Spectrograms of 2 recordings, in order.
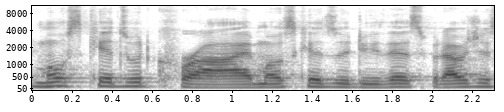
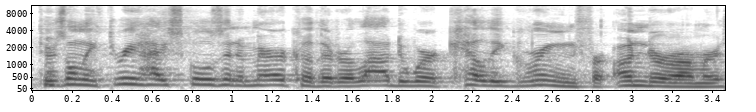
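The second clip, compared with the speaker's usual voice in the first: a hint of a drill-sergeant coach, higher; militant coach; 5 semitones higher than usual. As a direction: bark it lightly like a strict coach. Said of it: "he was very militant".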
